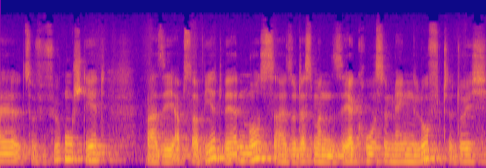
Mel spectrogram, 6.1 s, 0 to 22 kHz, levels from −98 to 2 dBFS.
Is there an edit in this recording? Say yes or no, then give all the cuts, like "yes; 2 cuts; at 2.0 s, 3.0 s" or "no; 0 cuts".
no; 0 cuts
